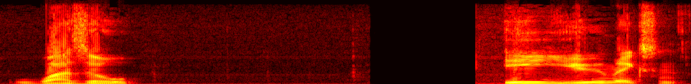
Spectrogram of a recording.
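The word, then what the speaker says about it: oiseau: sound like in sha I makes a wa sound like in wazo EU makes an u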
